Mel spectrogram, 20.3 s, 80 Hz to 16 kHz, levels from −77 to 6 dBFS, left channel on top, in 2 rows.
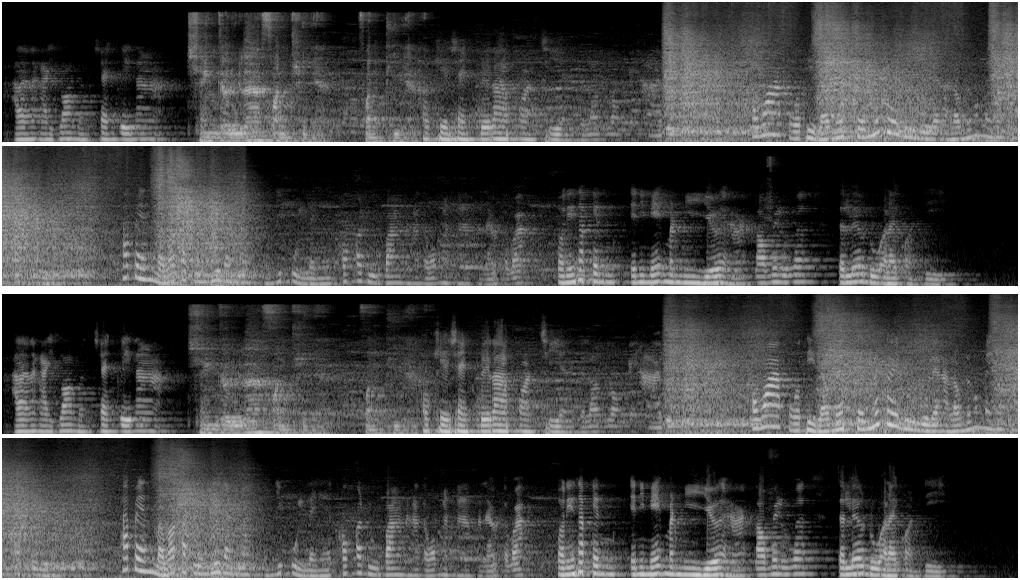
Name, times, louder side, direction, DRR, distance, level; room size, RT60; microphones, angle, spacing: voice 1, 0.1-1.6 4.2-10.8 11.3-15.4 15.7-18.2 18.5-19.6, right 2 dB, 40° right, 11 dB, 0.6 m, -21 dB
voice 2, 1.9-3.3 3.6-4.2, left 1 dB, 55° left, 3 dB, 1.7 m, -23 dB
sound 1, 2.5-15.9, left 1 dB, 5° right, 1.9 m, -37 dB
sound 2, 6.6-12.6, left 2 dB, 35° left, 1.4 m, -22 dB
11.0 x 6.1 x 7.5 m, 0.91 s
head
